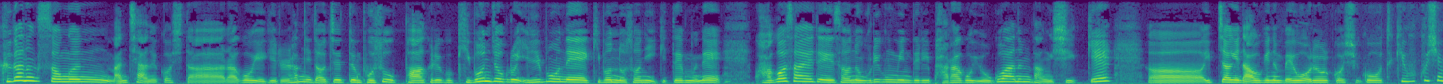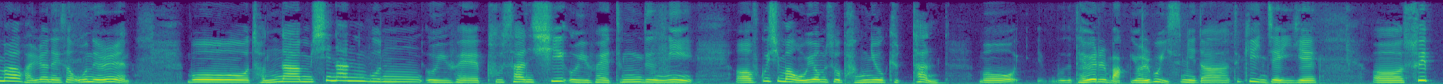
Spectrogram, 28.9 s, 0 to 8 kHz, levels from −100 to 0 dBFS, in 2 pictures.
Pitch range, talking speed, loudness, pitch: 185-230 Hz, 310 characters per minute, -18 LUFS, 205 Hz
